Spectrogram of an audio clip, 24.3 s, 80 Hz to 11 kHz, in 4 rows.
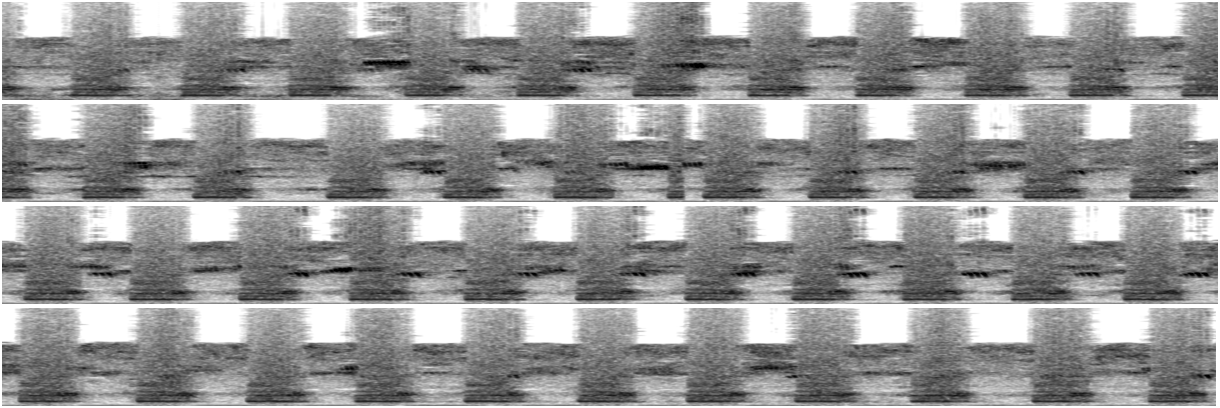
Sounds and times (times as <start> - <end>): Bird: 0.8 - 23.0.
